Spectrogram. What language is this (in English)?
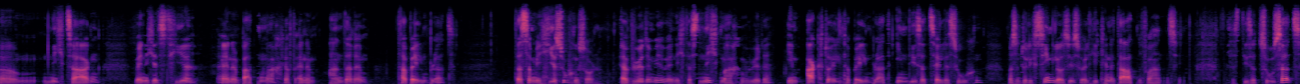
German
